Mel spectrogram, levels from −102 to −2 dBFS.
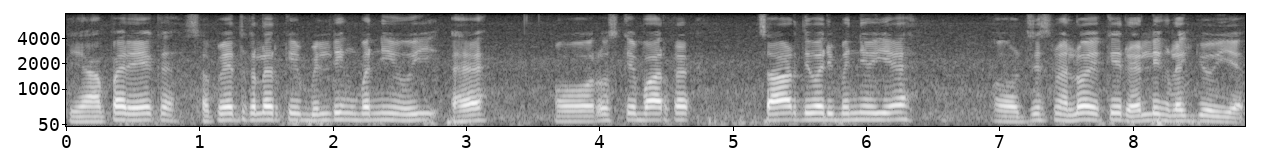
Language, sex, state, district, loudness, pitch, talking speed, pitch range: Hindi, male, Rajasthan, Bikaner, -15 LUFS, 170 Hz, 185 wpm, 150-180 Hz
